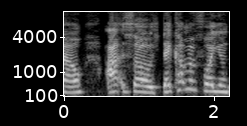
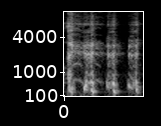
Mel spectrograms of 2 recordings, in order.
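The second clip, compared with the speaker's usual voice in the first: high, soft laughing fit; amused laughter; 5 dB quieter than usual. Real, not acted. Vlogger cracks up at the violin joke, amused laughter. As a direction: laugh helplessly at your own joke.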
